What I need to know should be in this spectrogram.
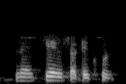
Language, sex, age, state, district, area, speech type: Punjabi, female, 60+, Punjab, Ludhiana, urban, conversation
